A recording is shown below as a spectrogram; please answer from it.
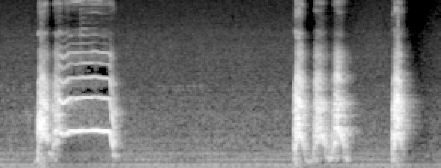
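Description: A toy poodle lets out one high, even howl that holds its pitch for about a second before breaking off. After a pause come three rapid yapping barks and one last bark, over a faint low hum.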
